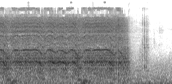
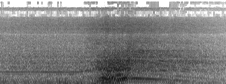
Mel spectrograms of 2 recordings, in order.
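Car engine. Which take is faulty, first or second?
first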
